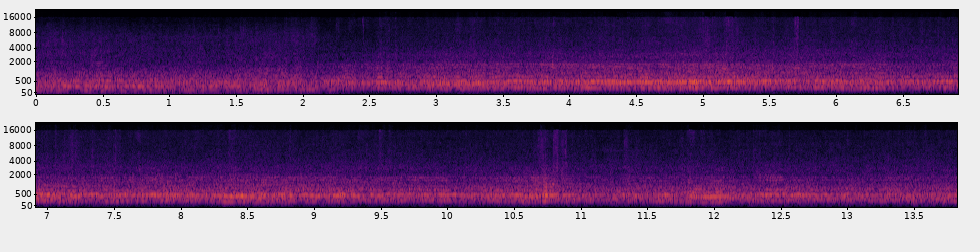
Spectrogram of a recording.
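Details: Colony of honey bees buzzing in their hive, a constant, even drone of overlapping wingbeats with soft whining tones riding on top. A sharp tap comes late on.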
